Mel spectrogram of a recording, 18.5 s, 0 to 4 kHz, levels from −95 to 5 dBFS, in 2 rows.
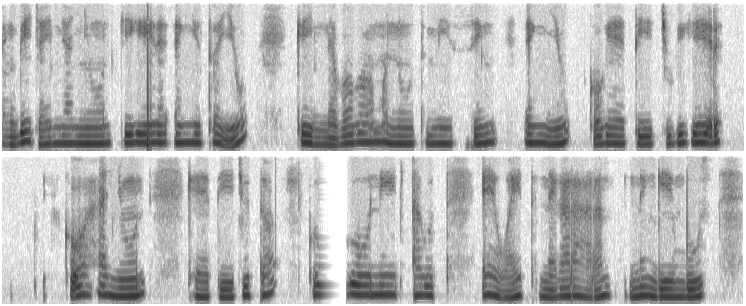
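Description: At 13.24 s, right after "ketichutok ko", a call audio freeze sets in: the last sound trails on as a fading buzz or hiss, then goes silent for about 160 ms, likely because the jitter buffer ran empty. At 13.60 s the speech resumes where it stopped, roughly a third of a second late. Unlike packet loss, nothing is skipped. Throughout the clip, the call codec leaves nothing above 4 kHz.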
